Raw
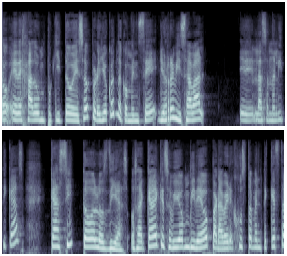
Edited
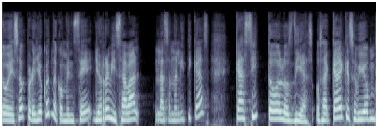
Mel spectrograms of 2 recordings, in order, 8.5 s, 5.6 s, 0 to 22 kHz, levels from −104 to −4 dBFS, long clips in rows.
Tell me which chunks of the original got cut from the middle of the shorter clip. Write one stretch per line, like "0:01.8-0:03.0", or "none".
0:03.3-0:03.8

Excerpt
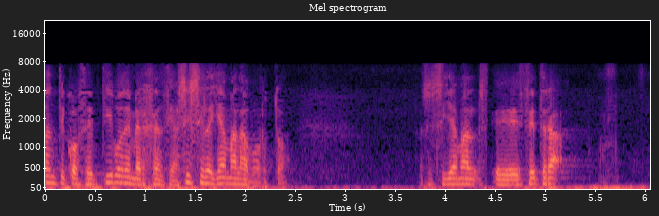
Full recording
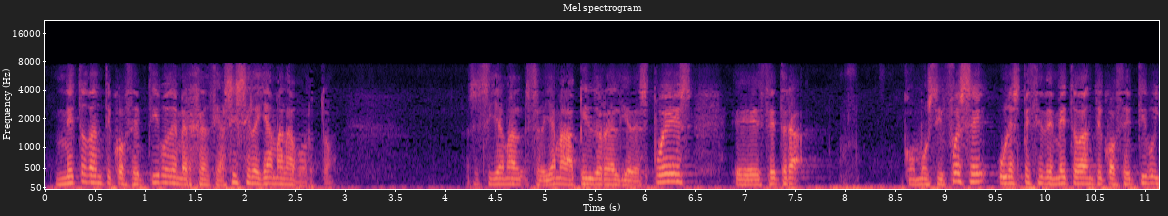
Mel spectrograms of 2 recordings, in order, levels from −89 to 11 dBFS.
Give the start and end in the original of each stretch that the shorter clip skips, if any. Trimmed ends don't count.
0:04.9-0:06.8

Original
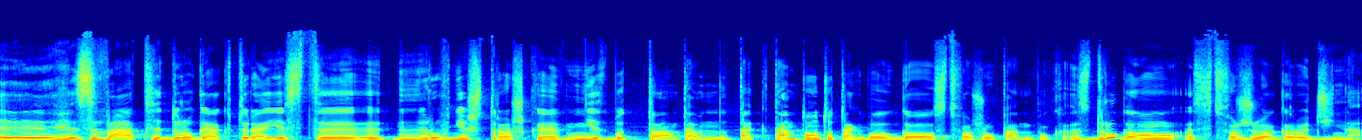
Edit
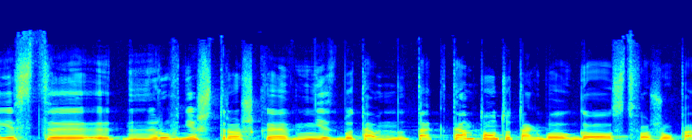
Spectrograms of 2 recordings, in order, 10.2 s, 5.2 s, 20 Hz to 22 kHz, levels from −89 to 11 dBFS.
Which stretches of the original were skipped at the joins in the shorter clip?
0:04.7-0:05.1

